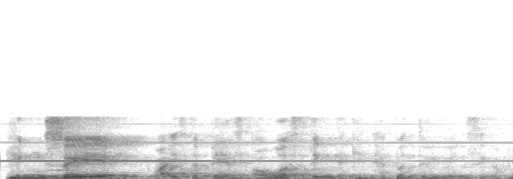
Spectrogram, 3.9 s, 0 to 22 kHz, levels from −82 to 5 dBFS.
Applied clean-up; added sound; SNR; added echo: none; Wind instrument, woodwind instrument; 15 dB; reverberation time 1.1 s.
